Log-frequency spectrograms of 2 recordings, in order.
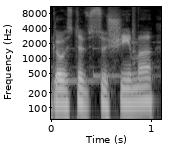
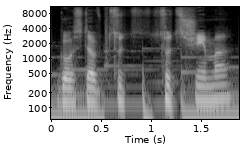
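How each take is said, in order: First: The name is said the American way. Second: The name is said a non-American way. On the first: The speaker calls it wrong. "everybody in America would say" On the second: The speaker calls it right. "but I think it's like"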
